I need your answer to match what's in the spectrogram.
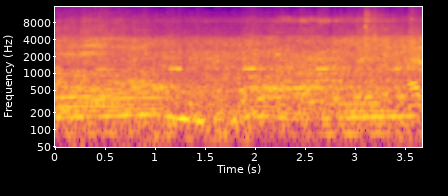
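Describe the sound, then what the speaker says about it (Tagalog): A truck pulls onto the truck scale at a Philippine junkshop, its engine a loud, steady close rumble that fills the whole stretch without pause. "Ito yung truck natin, papasok din sa truck scale."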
